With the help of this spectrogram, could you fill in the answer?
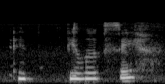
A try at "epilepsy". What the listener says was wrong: You were almost perfect. Epilepsy is how we say it. Epilepsy. So the emphasis is on the first syllable. Epilepsy.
